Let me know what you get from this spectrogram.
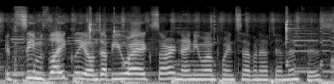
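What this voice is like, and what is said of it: Polished radio announcer voice. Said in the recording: “I just have such a radio voice.”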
